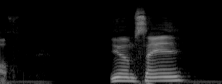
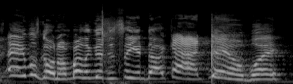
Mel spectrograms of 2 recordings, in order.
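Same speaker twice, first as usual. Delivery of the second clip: higher, overly friendly greeting; extra nice; 6 semitones higher than usual. Retold or imitated. Greeting the former rival, mock over-friendly cheer. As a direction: lay the friendliness on thick. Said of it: "I'm extra nice".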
